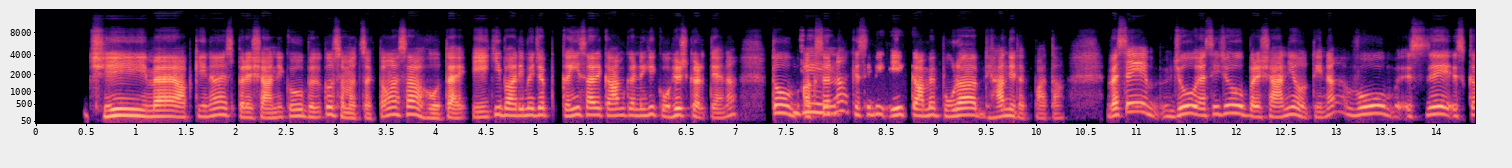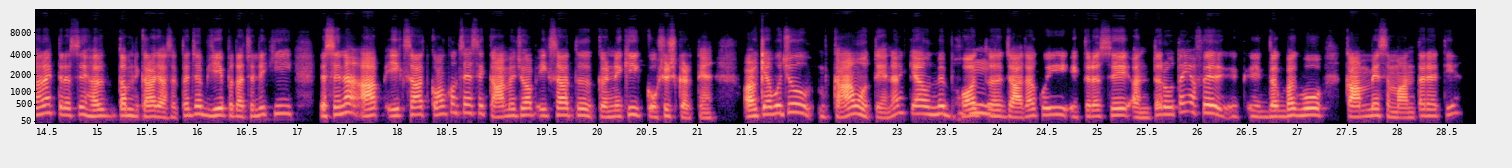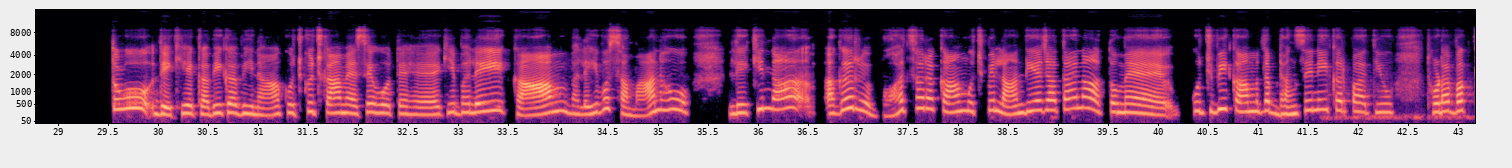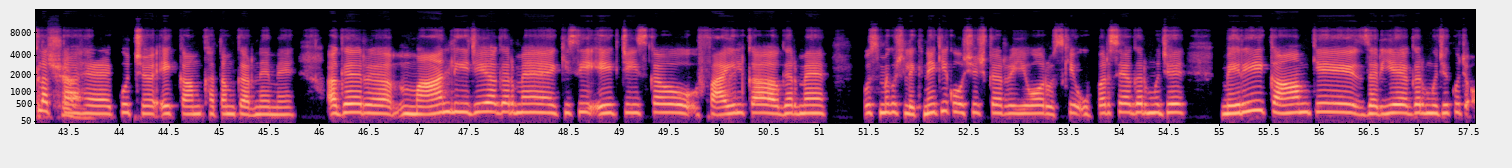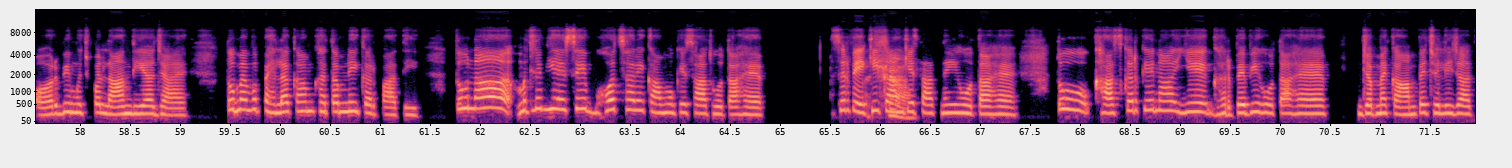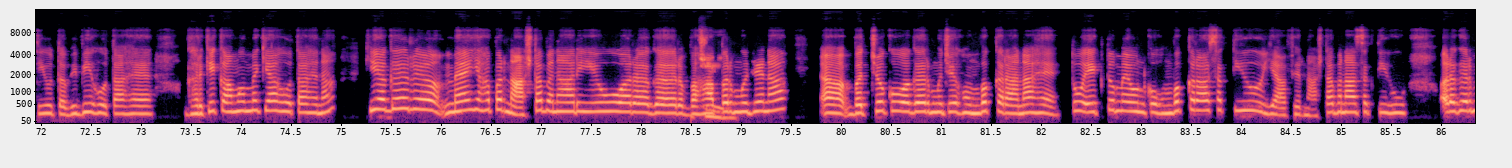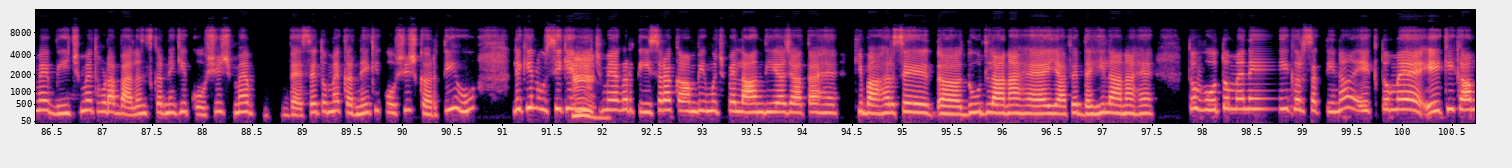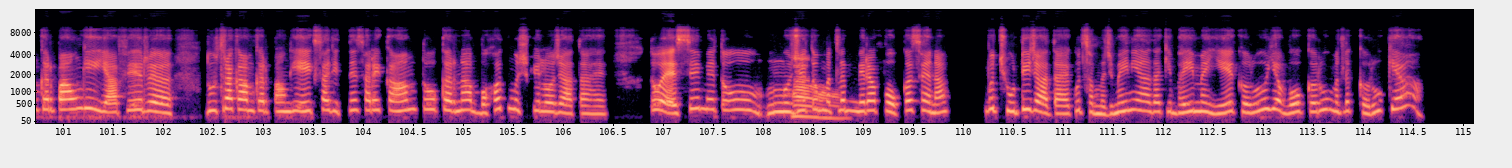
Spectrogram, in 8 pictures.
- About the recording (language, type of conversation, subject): Hindi, advice, एक ही समय में कई काम करते हुए मेरा ध्यान क्यों भटक जाता है?
- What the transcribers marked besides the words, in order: in English: "होमवर्क"; in English: "होमवर्क"; in English: "बैलेंस"; in English: "फ़ोकस"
